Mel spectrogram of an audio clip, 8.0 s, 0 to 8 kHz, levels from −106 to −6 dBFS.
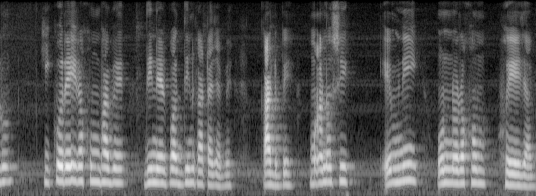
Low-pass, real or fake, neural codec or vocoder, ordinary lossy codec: none; real; none; none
